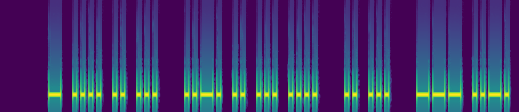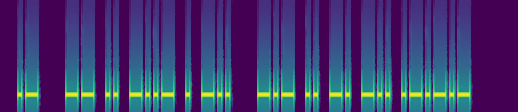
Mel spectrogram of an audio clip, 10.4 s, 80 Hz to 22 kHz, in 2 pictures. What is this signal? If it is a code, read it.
Morse code, heard as a keyed tone, about 30 wpm, 700 Hz. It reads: THIS FISH IS OF A MIXED KIND.
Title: Sentences from Top 1500 Words 30wpm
